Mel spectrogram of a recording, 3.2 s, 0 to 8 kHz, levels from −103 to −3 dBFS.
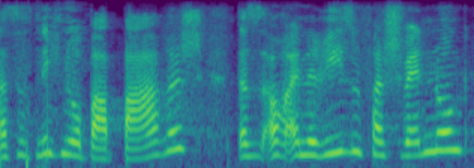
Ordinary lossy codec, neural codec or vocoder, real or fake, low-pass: Opus, 24 kbps; none; real; 7.2 kHz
